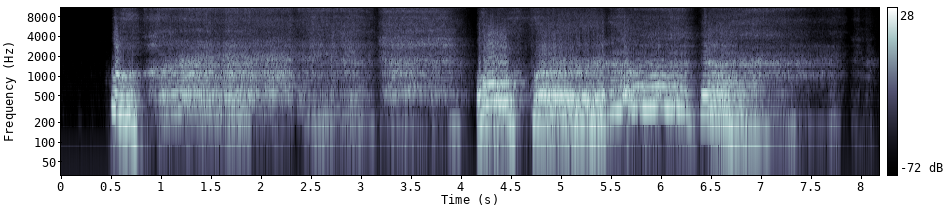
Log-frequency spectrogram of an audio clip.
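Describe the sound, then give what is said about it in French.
A voice imitates a lion roaring: several loud, drawn-out growling bellows separated by short gasping breaks, strained, trailing off into a lower groan at the end. “Le lion se lève si vite que sa chaise bascule. Il crie.”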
